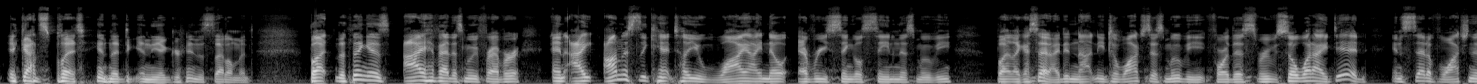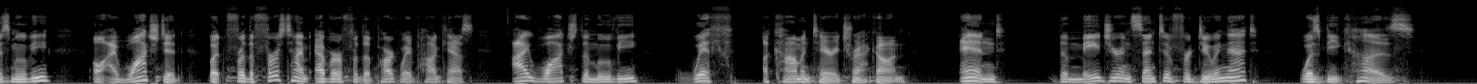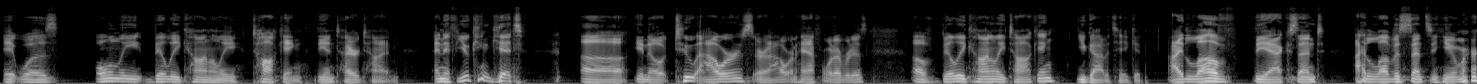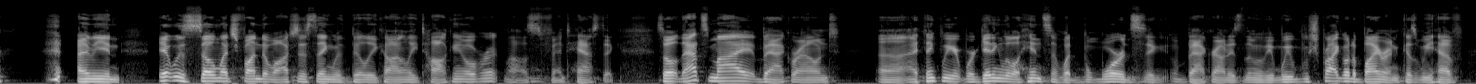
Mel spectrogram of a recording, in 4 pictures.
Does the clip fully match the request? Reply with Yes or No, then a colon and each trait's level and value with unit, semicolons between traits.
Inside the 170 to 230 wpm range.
Yes: average, 190 wpm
